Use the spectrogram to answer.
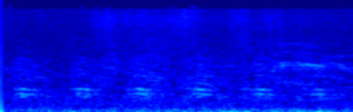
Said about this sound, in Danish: Så, nu kommer lige to svaner flyvende. Og svanen er jo verdens næst tungeste fugl, der kan flyve.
